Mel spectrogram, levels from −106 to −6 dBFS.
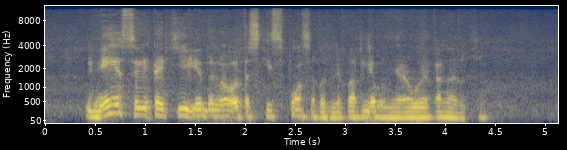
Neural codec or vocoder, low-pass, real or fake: codec, 24 kHz, 1 kbps, SNAC; 10.8 kHz; fake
